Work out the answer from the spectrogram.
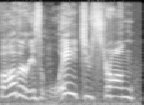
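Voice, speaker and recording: An actress voicing a small, childlike fairy companion in a video game, chatty, wide-eyed and expressive. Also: female voice, very high-pitched, a little slow, slight background noise, full character voice. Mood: worried. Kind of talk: video game cartoon-like voice acting.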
